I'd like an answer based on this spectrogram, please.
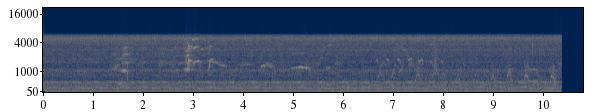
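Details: Red female Shiba Inu puppy at a breeder's kennel, giving short thin high whimpers near the start, a yip around three seconds, then a cluster of soft quavering whines toward the end over a steady low mechanical hum.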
